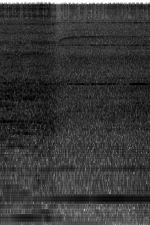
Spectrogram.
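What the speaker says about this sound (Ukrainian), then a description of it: "Починаємо вже потихеньку пилісосити." A vacuum cleaner runs while a room is cleaned, giving a steady, close, continuous motor whine with a constant tone throughout and no voices.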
